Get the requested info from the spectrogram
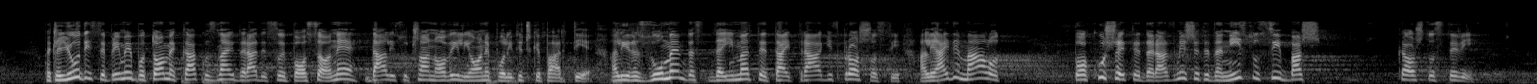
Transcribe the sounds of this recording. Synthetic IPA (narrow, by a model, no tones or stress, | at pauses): d̪̥akleʎuːd̪ise̞pɾiːmajupo̞t̪o̞me̞kakoznajud̪aɾaːd̪esʋojpo̞saoned̪alisut͡ʂlˠano̞ʋeilio̞ne̞po̞lit̪it͡ʃke̞paɾt̪ijḛ | aliɾazumemd̪ad̪aimat̪e̞t̪aːjt̪ɾaːɡispɾo̞ʃlost̪ialiajd̪e̞maːlˠo̞ | po̞kuʃajt̪e̞d̪aɾazmiːʃʎat̪e̞d̪aniːsusʋibaʃ | kaoʃt̪o̞st̪e̞ʋiː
